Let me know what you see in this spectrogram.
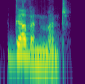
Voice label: "Government", Indian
